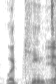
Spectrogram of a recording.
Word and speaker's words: La Quinta: Oak Creek police respond to the La Quinta. Is that how you say it? La Quinta? – Yes. Yep.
